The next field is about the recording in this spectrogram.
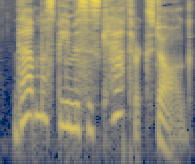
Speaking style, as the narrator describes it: cried the housekeeper

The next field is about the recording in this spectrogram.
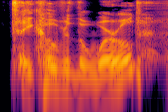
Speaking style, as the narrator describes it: He laughed at the absurdity of it

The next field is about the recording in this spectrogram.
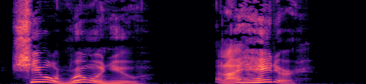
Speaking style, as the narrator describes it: she exclaimed

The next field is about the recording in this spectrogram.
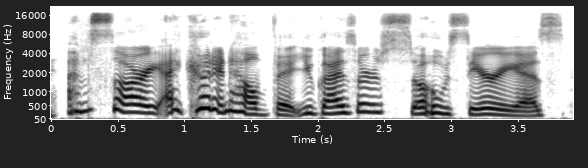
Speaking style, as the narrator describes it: my mom laughed

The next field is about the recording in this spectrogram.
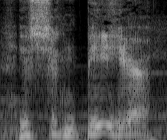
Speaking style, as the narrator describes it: he finally snarled

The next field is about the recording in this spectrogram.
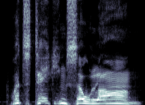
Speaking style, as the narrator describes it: whispered Jesse

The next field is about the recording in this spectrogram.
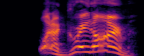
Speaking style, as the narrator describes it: I exclaimed, deep in my throat

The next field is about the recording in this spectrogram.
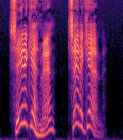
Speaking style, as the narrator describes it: Charlie exclaimed in an excited voice

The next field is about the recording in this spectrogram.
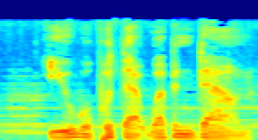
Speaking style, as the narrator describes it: Blackthorn whispered

